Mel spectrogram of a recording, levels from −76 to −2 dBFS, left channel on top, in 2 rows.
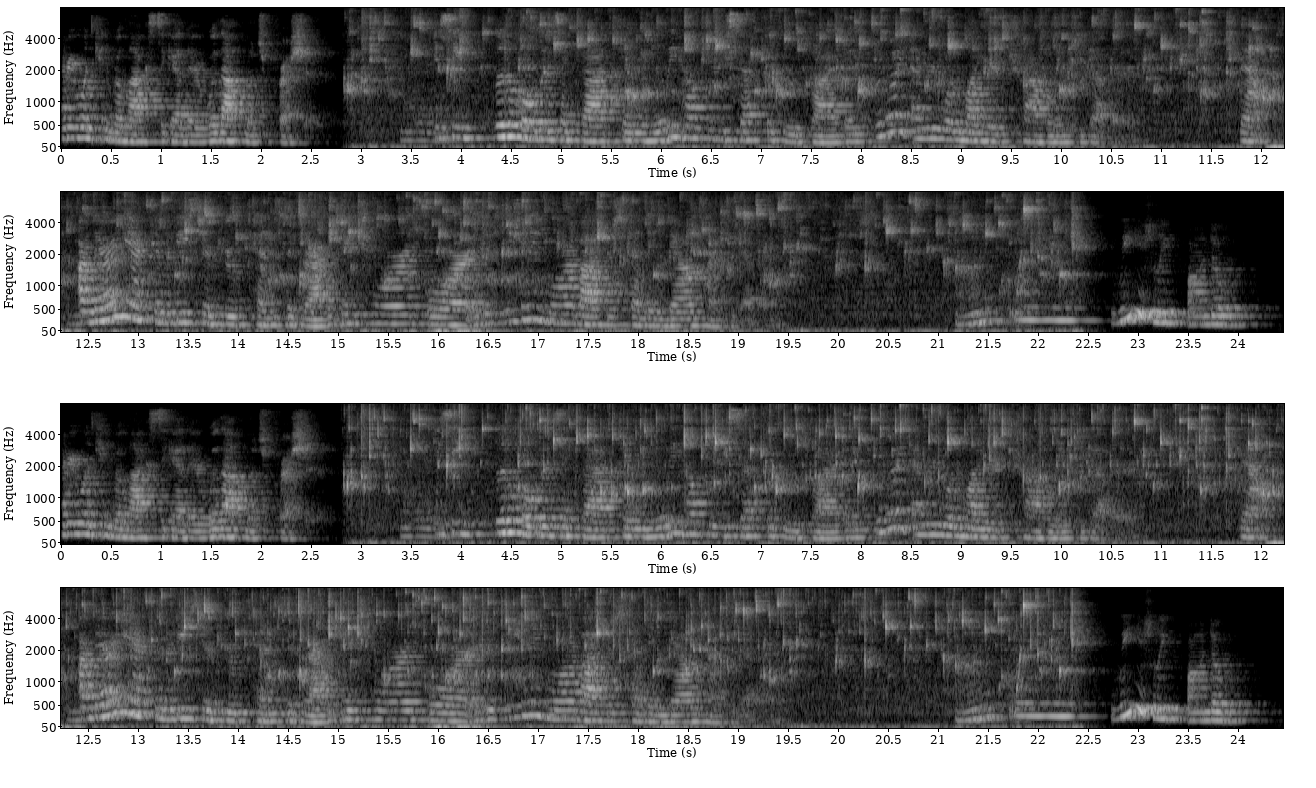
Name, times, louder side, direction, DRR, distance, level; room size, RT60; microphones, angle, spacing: voice 1, 0.0-2.5 3.7-4.1 4.3-10.7 11.8-12.0 12.4-19.4, left 1 dB, 40° left, -1 dB, 1.4 m, -33 dB
sound 1, 2.8-22.4, right 3 dB, 80° right, 0.8 m, -35 dB
voice 2, 3.4-3.8 12.3-12.5 21.1-22.3 22.7-23.9, right 1 dB, 20° right, 0 dB, 0.5 m, -34 dB
5.7 x 3.7 x 2.3 m, 0.95 s
head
